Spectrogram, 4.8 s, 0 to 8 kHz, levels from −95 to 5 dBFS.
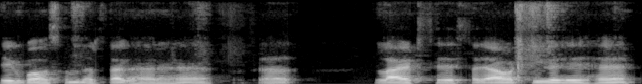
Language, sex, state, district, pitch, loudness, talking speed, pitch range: Hindi, male, Jharkhand, Deoghar, 110 Hz, -19 LUFS, 160 wpm, 105-115 Hz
